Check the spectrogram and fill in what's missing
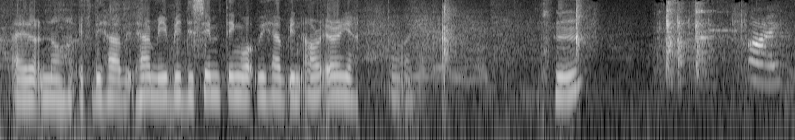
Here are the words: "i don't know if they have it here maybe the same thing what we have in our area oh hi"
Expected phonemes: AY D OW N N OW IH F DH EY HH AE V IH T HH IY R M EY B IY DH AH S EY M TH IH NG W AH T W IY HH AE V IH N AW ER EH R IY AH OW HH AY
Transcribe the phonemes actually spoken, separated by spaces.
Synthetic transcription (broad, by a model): AY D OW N N OW IH F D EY HH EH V IH T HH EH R M EY B IY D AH S EY M T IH NG W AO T W IY HH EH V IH N AW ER EH R IY AH OW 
